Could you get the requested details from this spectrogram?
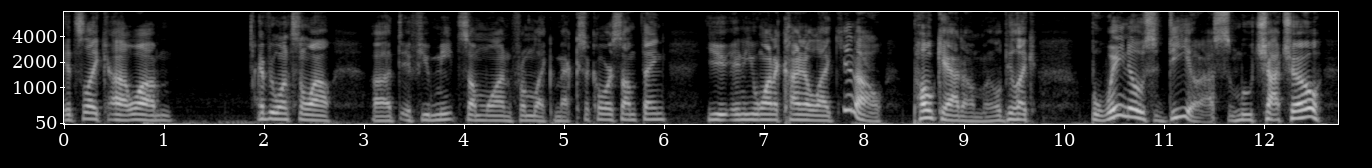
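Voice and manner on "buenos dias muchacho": put-on Spanish words in an over-the-top American accent. Showing how someone teases a person from mexico, spanish in most american way. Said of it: "saying like something they like the most American way possible".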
